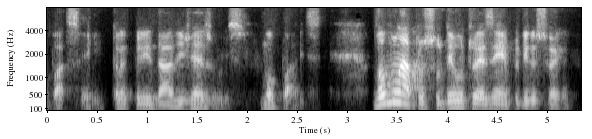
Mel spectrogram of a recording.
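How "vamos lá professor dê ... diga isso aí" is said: a student's excited shout, then settling; eager student. Acted. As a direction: urge the teacher to give another one. Student voice urges teacher on.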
